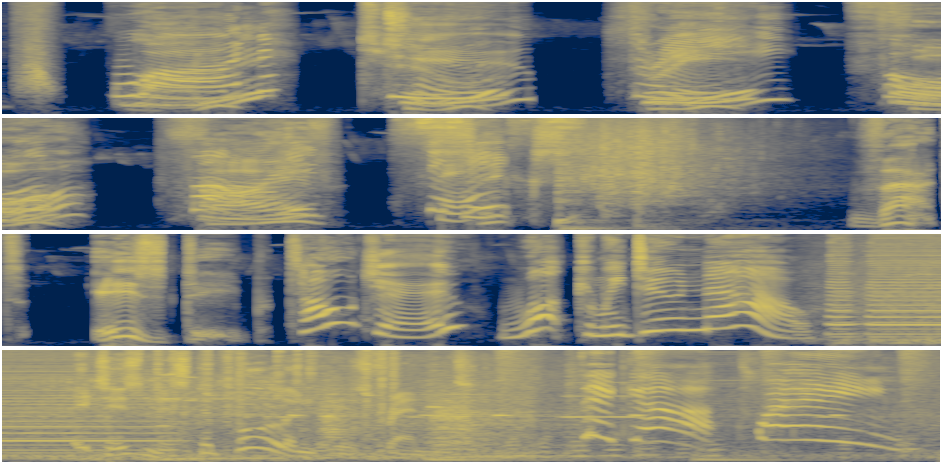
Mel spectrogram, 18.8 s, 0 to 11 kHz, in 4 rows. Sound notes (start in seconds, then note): 7.2 splash; 13.4 horn honks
